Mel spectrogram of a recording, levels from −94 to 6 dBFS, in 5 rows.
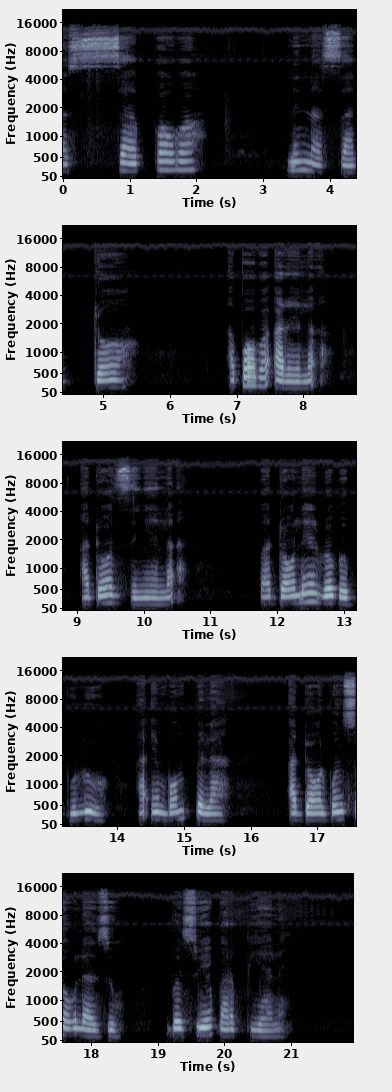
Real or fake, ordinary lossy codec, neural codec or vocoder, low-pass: real; Opus, 64 kbps; none; 14.4 kHz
